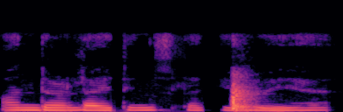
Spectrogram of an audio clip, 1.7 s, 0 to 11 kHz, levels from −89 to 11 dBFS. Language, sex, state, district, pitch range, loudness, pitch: Hindi, female, Arunachal Pradesh, Lower Dibang Valley, 220-235 Hz, -22 LUFS, 225 Hz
